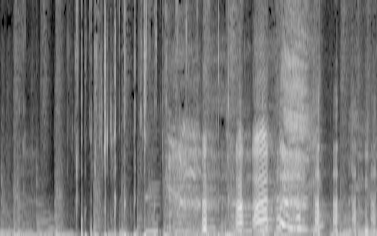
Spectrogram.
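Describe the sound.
Quick run of wet, squelching mouth noises made by pulling at the cheeks, a close vocal imitation of oral sex, giving way to several seconds of chuckling laughter.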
